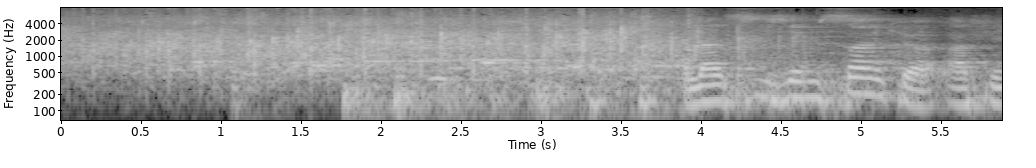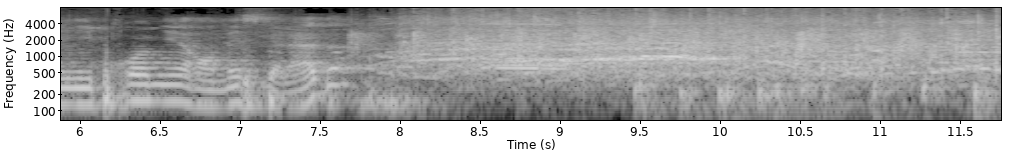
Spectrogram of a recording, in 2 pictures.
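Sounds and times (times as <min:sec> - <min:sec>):
audience applauding: 0:00.0 - 0:04.8, 0:07.7 - 0:11.7
speech: 0:01.1 - 0:01.4, 0:03.9 - 0:08.0.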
